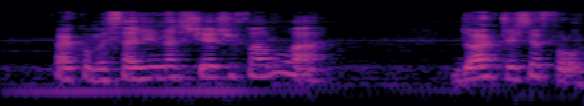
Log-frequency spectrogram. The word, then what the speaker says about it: Valois: Se escreve Valois, mas se lê Valois.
